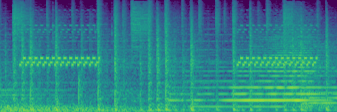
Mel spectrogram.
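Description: Mobile phone ringing with a trilling electronic ringtone: two rings, each about a second long, the first just after the start and the second near the end.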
